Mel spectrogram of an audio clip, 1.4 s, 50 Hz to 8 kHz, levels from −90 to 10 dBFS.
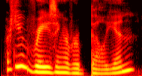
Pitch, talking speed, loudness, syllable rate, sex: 205 Hz, 210 wpm, -16 LUFS, 7.3 syllables/s, female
